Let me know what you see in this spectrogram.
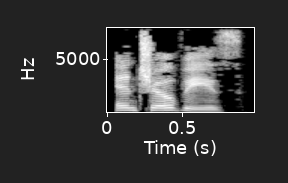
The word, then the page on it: anchovies: British English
